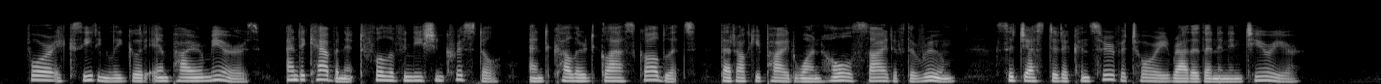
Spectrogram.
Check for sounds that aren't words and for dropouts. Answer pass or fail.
pass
